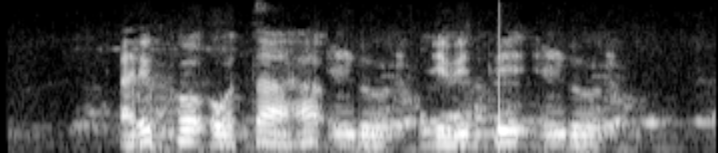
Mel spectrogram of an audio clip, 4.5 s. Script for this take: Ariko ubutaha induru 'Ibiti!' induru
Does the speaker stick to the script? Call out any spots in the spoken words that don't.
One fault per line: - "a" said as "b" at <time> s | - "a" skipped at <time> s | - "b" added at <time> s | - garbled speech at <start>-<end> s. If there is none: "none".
none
